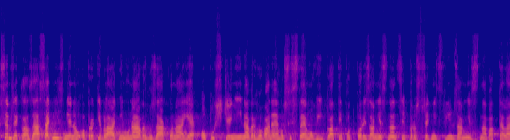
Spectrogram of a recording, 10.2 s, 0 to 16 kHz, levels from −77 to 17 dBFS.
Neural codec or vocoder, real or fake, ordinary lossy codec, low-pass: none; real; Opus, 16 kbps; 14.4 kHz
